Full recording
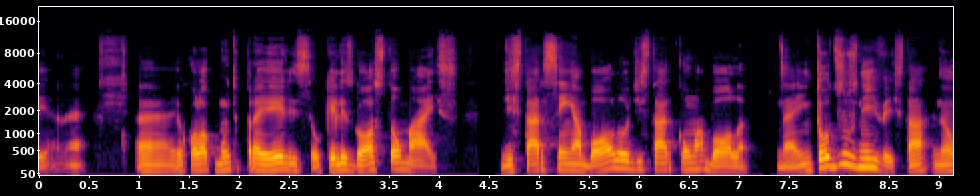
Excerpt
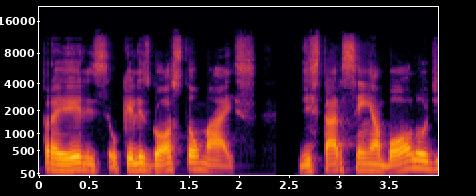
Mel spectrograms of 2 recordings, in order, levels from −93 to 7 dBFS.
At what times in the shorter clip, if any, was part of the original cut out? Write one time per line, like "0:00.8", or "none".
none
